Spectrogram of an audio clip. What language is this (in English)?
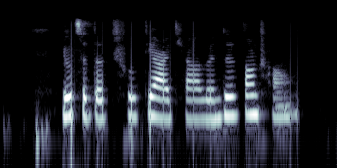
Chinese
